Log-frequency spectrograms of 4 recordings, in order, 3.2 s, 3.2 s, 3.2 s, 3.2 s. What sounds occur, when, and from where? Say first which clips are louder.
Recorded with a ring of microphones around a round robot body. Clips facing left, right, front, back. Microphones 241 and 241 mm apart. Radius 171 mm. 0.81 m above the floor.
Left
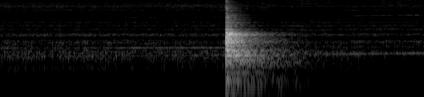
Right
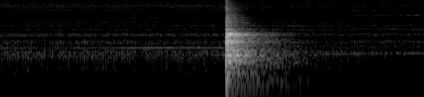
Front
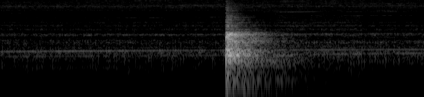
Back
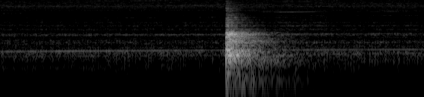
1.7 s a clap: right 4 dB, even; 85° right, 0.7 m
